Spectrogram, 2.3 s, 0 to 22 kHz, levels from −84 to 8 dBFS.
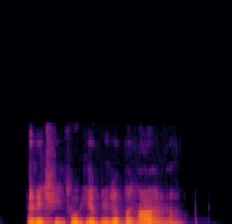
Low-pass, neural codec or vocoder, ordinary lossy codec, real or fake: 9.9 kHz; autoencoder, 22.05 kHz, a latent of 192 numbers a frame, VITS, trained on one speaker; AAC, 48 kbps; fake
